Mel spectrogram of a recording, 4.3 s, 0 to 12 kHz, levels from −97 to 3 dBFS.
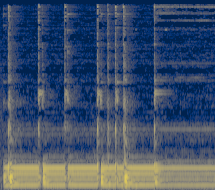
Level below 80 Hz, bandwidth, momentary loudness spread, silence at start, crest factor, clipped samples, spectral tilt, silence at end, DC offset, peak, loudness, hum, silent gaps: -50 dBFS; 11.5 kHz; 11 LU; 0.05 s; 18 dB; under 0.1%; -7 dB/octave; 0 s; under 0.1%; -2 dBFS; -21 LUFS; none; none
